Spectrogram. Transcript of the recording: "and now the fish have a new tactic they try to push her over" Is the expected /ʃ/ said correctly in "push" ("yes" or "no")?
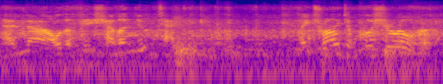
yes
